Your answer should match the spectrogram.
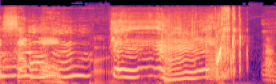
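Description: A dog howls along to music in loud, drawn-out, wavering cries that rise and fall in pitch, with two long howls broken by a brief pause.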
